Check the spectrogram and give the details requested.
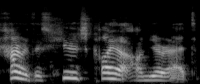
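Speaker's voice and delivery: normal talking voice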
